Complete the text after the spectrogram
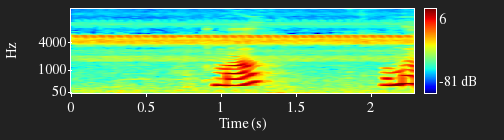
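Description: A young woman sobs and cries out in distress nearby.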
